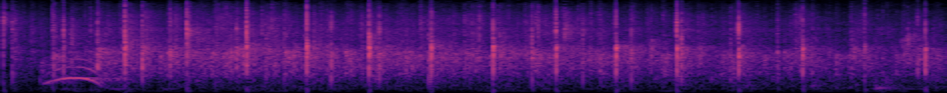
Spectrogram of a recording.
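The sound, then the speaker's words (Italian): A crowd applauds steadily, dense overlapping claps forming a continuous rustling wash, with a brief rising whoop or cheer near the start, welcoming a Microsoft AI Specialist Director as guest on the show Cheers. “Applauso direi, cacchio.”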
